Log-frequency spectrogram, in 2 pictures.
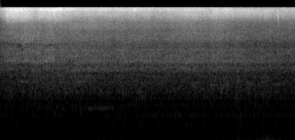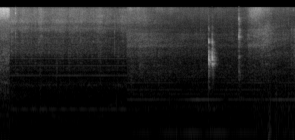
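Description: Frying chili paste hissing and sizzling loudly in a hot pan as a little water is added and stirred in with a wooden spoon. About six seconds in it abruptly drops to a quieter simmer, with a brief knock near the end.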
